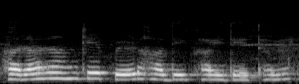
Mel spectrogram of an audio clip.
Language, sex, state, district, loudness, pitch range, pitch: Chhattisgarhi, female, Chhattisgarh, Sukma, -14 LUFS, 225-260 Hz, 235 Hz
